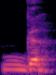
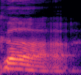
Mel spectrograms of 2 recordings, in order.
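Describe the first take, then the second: First: The g sound is made with no vowel after. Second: A short uh vowel follows the g sound. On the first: The speaker calls it right. "It's ... g" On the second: The speaker calls it wrong. "it's not ... and guh"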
